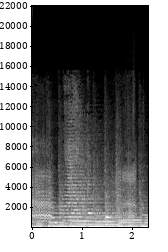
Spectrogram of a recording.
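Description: A sheep in the crafting game Craft the World bleats in a short, nasal, wavering cry lasting a couple of seconds, close and clear over a faint game backdrop.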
